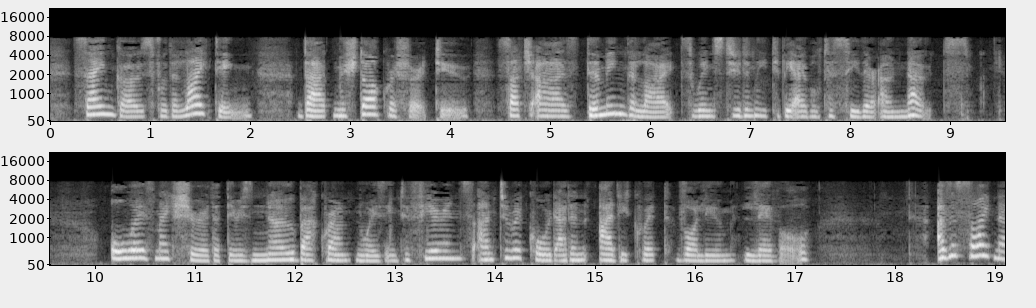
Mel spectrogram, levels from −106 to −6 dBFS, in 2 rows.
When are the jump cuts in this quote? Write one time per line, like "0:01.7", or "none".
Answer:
0:07.0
